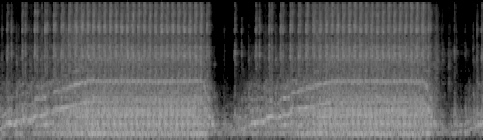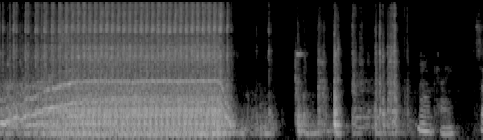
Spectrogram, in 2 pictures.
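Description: A domestic sewing machine stitches a seam in stretch velvet, running in three long steady whirring bursts with rising starts and brief pauses between, followed by scattered handling clicks; close and loud with no talk over it.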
